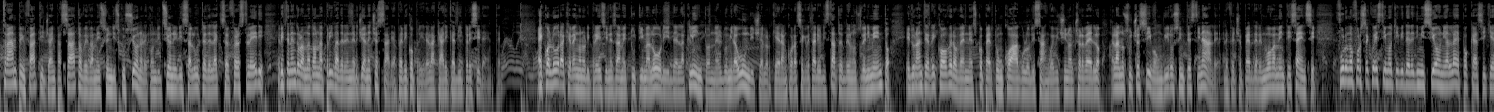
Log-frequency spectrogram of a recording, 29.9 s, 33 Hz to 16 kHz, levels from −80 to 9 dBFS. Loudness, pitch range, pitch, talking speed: -27 LUFS, 105-135 Hz, 115 Hz, 170 wpm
